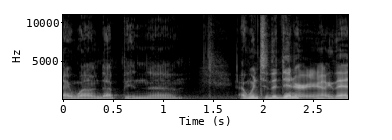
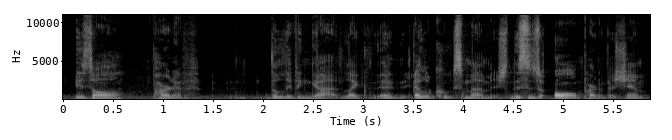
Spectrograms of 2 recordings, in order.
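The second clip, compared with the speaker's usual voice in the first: awed revelation; 6 semitones lower, 9 dB quieter than usual. Retold or imitated. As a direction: hush it with wonder. Moment of spiritual revelation.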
